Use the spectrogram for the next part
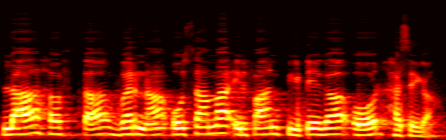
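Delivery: slowly repeated memory phrase; deliberate teacher repetition; slow repeat of mnemonic. Shown as a demonstration. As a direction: say the whole trick again slowly. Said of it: "फिर से बोल रहा हूँ मैं".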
